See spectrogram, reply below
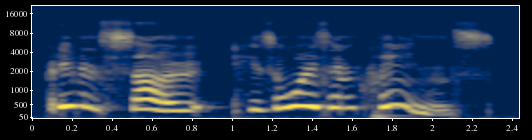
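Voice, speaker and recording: A woman's voice: very high-pitched, sing-song, unhurried, voice pushed up, heavily acted. A woman voicing a nervous, evasive teenage boy superhero who dodges questions with polite excuses. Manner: flustered, dodging with polite excuses.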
